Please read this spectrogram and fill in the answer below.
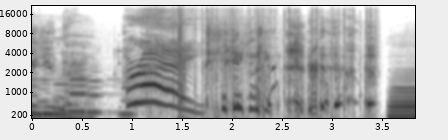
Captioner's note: both giggle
